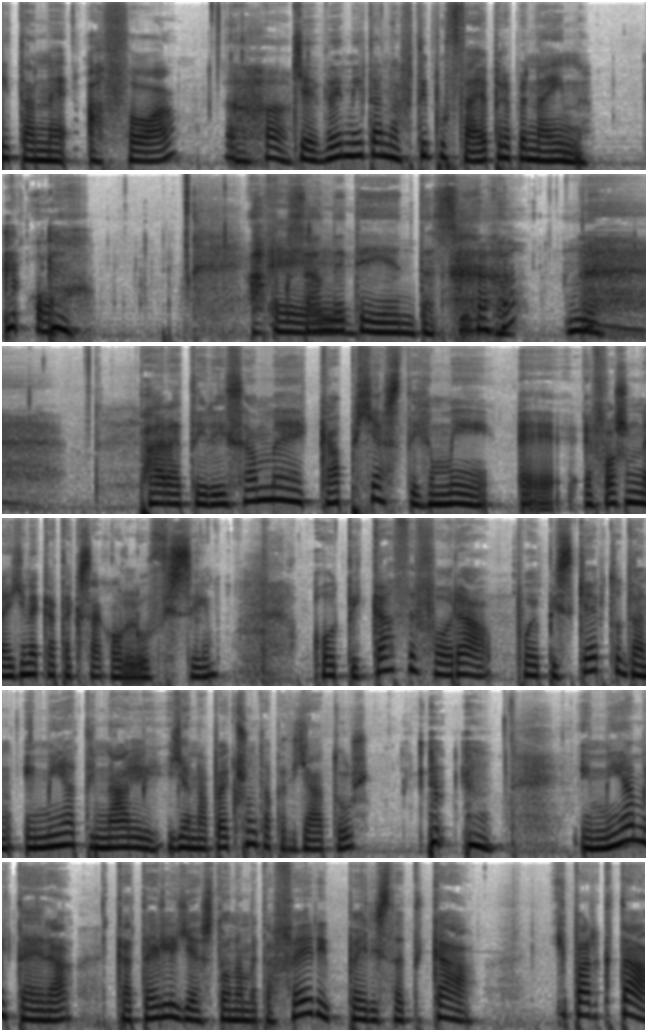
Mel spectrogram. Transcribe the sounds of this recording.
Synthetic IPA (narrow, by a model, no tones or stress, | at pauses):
it̪ɐne̞ɐθo̞ɐ | ɐxɐce̞ðe̞nit̪ɐnɐft̪ipuθɐe̞pɾe̞pe̞nɐine̞ | ɐfksɐnet̪eiend̪ɐsið | ne | pɐɾɐt̪iɾisɐme̞kɐpçɐst̪iɣmiḛefo̞so̞ne̞ʝine̞kɐt̪ɐeksɐko̞luθi̥si | o̞t̪ikɐθe̞fo̞ɾɐpue̞pisce̞pt̪o̞nd̪ɐnimiɐt̪inɐliʝɐnɐpe̞ksunt̪ɐpe̞ðʝɐt̪us | imiɐmit̪e̞ɾɐkɐt̪e̞liʝest̪o̞nɐme̞t̪ɐfe̞ɾipe̞ɾist̪ɐt̪i̥kɐ | ipɐɾkt̪ɐ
